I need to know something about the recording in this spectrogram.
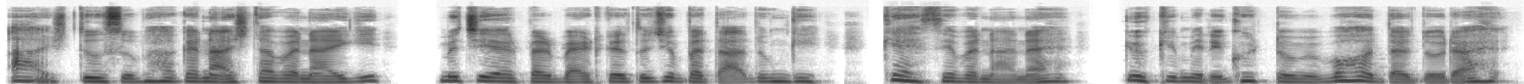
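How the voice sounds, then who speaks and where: A woman's voice: low voice, normal speed, hardly any pauses, dark tone, dry recording, clean studio sound, voice pushed down, lightly acted. A woman voicing a weary, firm middle-aged mother-in-law who scolds in a family storybook tale. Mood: weary, commanding.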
